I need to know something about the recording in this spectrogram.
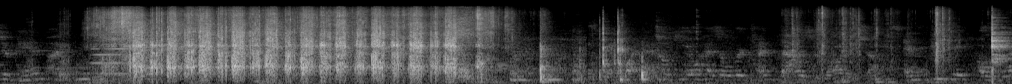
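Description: Hand-twisted sea salt grinder crushing salt: a rapid run of crunching clicks lasting about four seconds, then a few scattered light knocks.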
